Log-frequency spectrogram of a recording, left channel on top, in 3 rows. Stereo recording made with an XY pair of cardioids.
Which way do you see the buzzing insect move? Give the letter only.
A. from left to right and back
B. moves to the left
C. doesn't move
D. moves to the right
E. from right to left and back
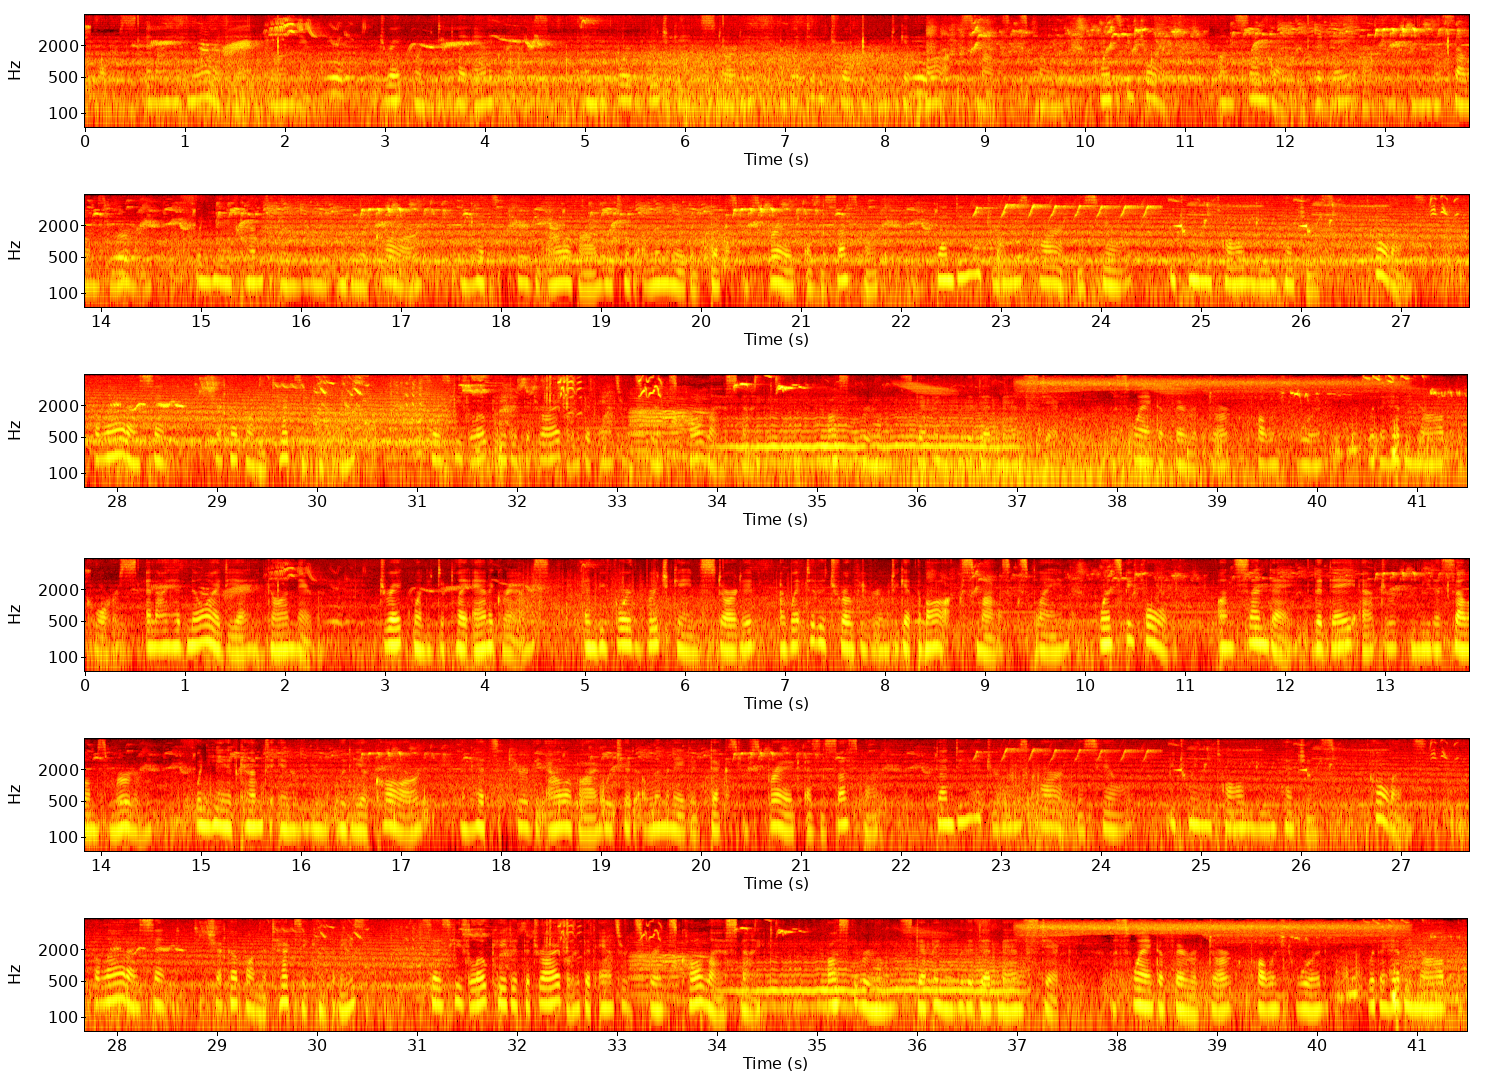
D.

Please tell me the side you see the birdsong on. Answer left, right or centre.
left.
